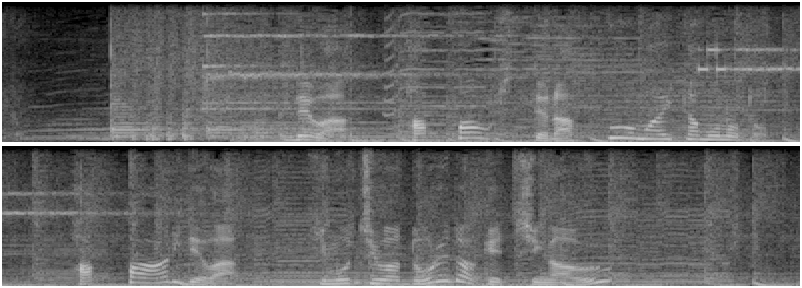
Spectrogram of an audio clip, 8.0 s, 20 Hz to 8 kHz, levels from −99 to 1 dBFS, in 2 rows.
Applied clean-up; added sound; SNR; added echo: none; Bowed string instrument; 15 dB; none.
